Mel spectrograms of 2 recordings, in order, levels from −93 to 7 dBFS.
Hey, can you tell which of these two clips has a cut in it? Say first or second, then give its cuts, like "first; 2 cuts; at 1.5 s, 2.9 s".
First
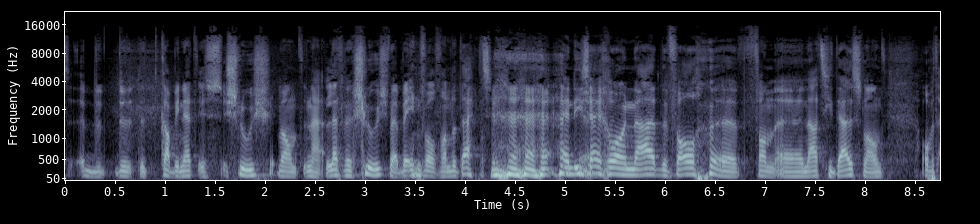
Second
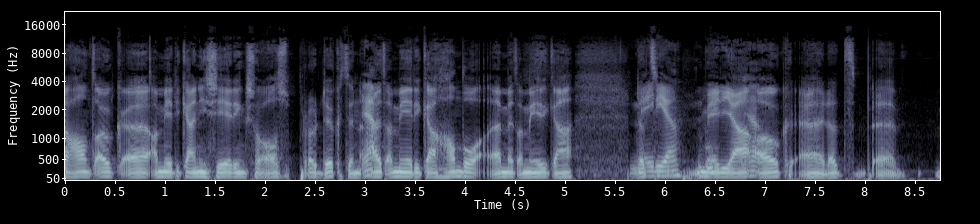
first; 1 cut; at 1.6 s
